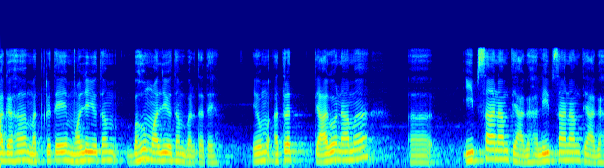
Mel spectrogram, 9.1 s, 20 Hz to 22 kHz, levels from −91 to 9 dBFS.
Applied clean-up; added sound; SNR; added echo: none; none; none; none.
